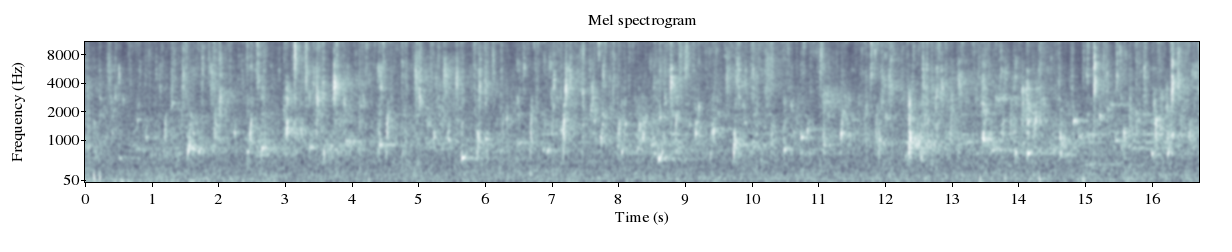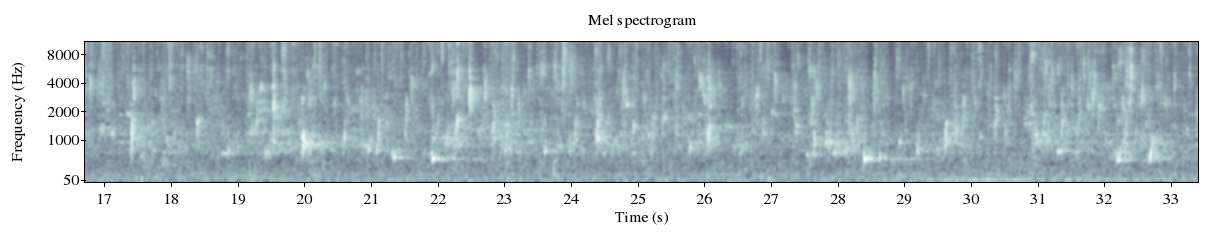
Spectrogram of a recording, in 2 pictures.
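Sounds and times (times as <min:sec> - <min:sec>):
water dripping: 0:00.0 - 0:33.4.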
